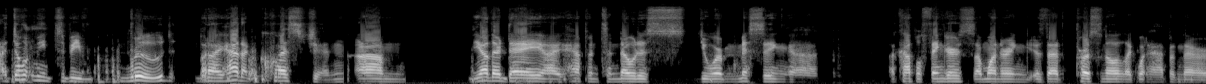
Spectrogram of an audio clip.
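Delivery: hushed voice. A role-play character asks another a question while others are distracted, in a hushed voice. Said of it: "in a hushed voice".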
